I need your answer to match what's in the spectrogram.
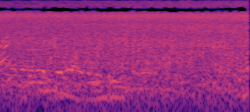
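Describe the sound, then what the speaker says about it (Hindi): Stream water flowing between and under rocks above a waterfall on a trek, a continuous broad rushing wash close by, with a person talking over it. "ये पूरा पानी देख रहे हैं ना आप, पत्थरों के नीचे से जा रहा है"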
